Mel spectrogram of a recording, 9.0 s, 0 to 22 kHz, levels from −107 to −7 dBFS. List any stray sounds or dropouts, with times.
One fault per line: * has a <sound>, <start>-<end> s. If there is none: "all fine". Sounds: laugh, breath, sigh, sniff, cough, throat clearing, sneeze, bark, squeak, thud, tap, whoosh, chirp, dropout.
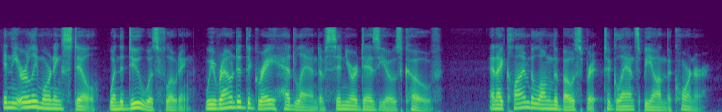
all fine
